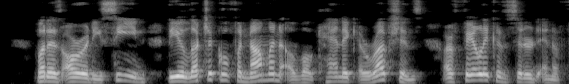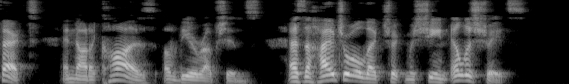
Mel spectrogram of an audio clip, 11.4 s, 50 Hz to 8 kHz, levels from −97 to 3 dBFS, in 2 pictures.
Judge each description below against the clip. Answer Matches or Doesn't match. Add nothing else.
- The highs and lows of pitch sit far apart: Matches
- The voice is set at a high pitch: Doesn't match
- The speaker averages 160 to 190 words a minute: Doesn't match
